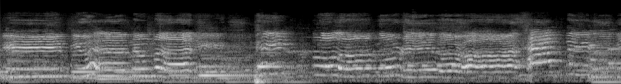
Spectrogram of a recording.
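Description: A woman singing live with piano accompaniment, her voice sliding up and down between notes over a low held piano note. Both break off briefly about halfway through.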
